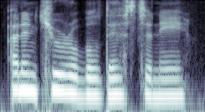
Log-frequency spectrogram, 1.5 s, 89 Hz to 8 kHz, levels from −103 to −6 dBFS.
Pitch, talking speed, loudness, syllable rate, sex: 180 Hz, 115 wpm, -15 LUFS, 6.0 syllables/s, female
